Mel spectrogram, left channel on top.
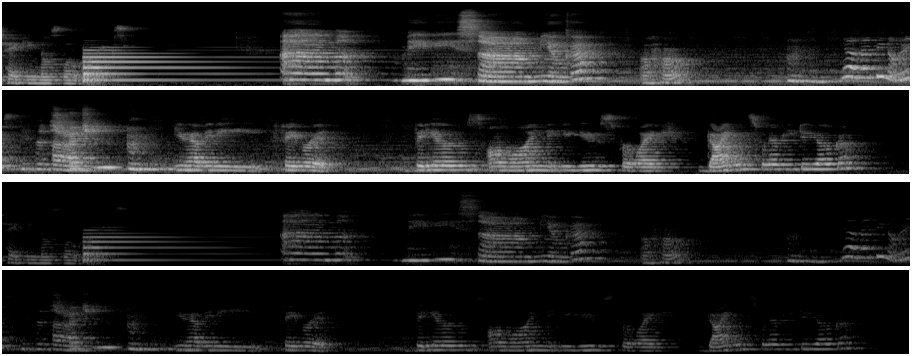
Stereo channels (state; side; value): quieter; right; 18.8 dB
